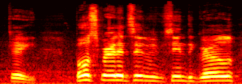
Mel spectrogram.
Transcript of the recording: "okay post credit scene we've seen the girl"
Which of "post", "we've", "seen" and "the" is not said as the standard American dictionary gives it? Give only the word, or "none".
post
